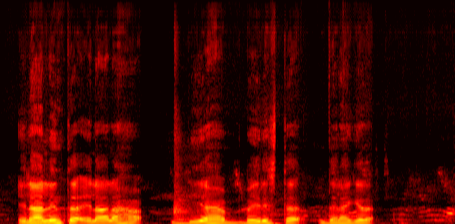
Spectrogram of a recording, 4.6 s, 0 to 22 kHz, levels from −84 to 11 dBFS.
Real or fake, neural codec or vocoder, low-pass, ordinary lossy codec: fake; vocoder, 44.1 kHz, 128 mel bands every 256 samples, BigVGAN v2; none; none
